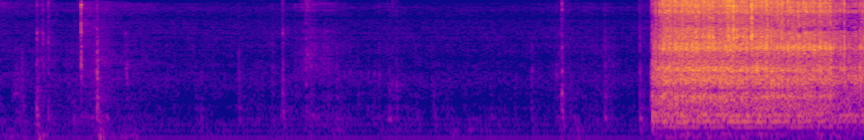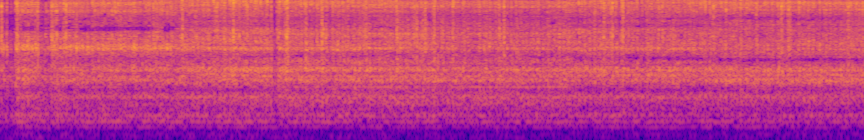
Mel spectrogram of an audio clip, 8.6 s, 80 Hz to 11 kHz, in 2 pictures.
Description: Launch edition X1 making really loud noise when the motor is running.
